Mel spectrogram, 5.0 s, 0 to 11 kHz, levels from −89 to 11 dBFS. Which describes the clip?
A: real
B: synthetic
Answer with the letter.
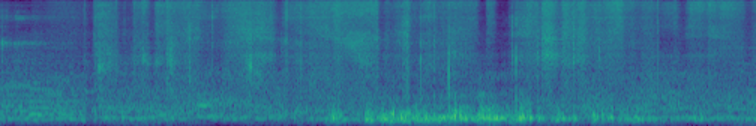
B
